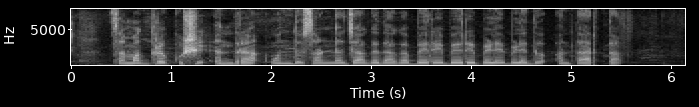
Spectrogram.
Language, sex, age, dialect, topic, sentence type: Kannada, female, 18-24, Central, agriculture, statement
